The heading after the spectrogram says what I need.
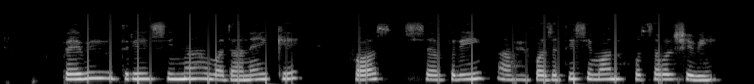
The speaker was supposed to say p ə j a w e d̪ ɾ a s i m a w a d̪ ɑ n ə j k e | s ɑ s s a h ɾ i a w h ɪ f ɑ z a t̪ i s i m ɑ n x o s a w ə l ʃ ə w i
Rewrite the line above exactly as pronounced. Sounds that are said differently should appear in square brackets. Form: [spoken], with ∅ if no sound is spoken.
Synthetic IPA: p ə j a w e d̪ ɾ [e] s i m a w a d̪ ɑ n ə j k e | [f] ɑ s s a [f] ɾ i a w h ɪ f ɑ z a t̪ i s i m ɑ n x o s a w ə l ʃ ə w i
